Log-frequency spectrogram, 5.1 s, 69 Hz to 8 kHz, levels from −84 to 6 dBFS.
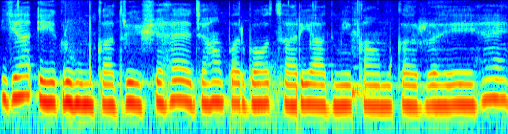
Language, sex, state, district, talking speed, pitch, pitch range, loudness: Hindi, female, Jharkhand, Deoghar, 175 wpm, 210 Hz, 200-220 Hz, -15 LUFS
